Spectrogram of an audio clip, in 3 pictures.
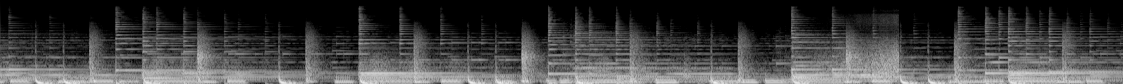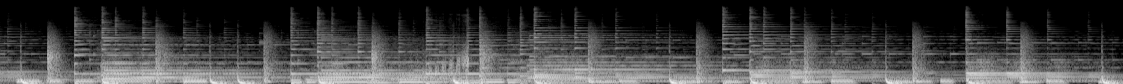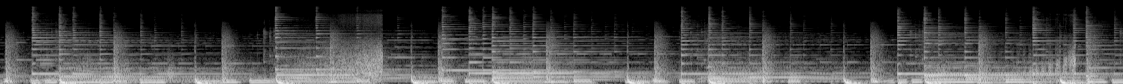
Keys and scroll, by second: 13.2 ctrl+a, 14.8 Return, 20.0 u, 21.7-22.9 typing, 27.6 s, 29.3-30.8 typing, 31.6 F8, 31.9 F9.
